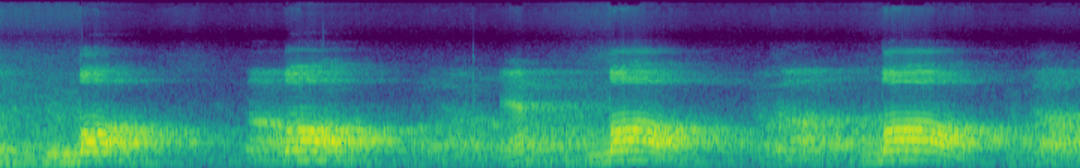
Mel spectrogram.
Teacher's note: pinggir lidah ditekan ke gigi geraham sehingga kerasa kalau angin itu keluar sampai lewat pinggir sehingga ada tekanan di pipi. Kerasa pipinya agak ditekan ya.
